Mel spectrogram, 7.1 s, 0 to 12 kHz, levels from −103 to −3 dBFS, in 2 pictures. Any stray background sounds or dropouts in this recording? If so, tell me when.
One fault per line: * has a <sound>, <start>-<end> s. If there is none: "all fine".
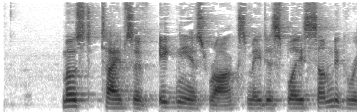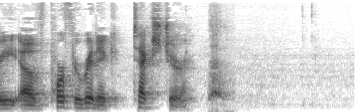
* has a bark, 5.6-5.9 s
